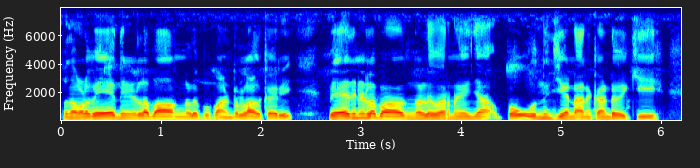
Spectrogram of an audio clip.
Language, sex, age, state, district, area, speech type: Malayalam, male, 60+, Kerala, Palakkad, rural, spontaneous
